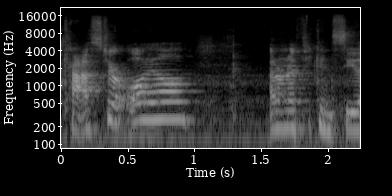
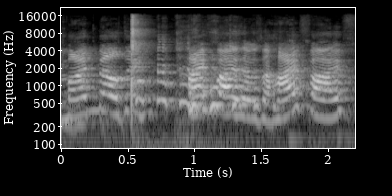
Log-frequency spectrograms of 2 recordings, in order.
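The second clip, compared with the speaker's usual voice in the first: louder, higher burst of excitement; excited; 8 semitones higher, 13 dB louder than usual. Real, not acted. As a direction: cheer the shared joke loud and high. Excited celebrating with co-host.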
